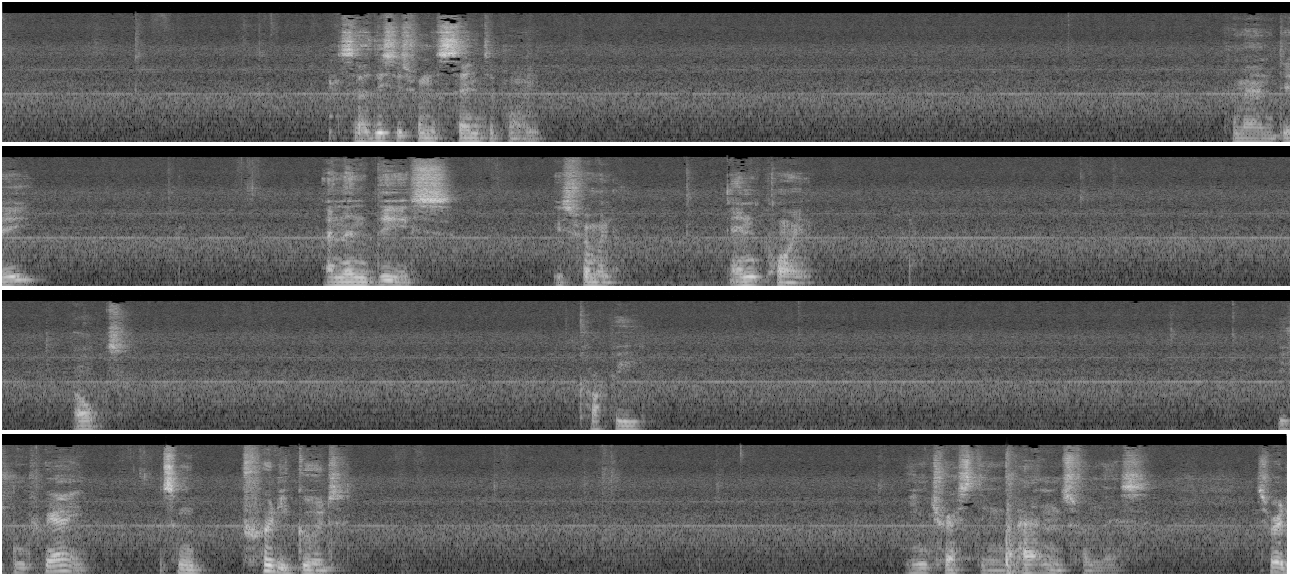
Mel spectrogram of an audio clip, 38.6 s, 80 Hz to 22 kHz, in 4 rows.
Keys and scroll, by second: 8.2 super+d, 8.7 super+d, 8.8 super+d, 9.1 super+d, 9.3 super+d, 9.5 super+d, 9.7 super+d, 10.3 super+d, 10.7 super+d, 11.2 super+d, 12.2 super+d, 25.5 super+d, 26.0 super+d, 26.1 super+d, 26.1 super+d, 26.3 super+d, 26.4 super+d, 26.7 super+d, 26.9 super+d, 27.1 super+d, 28.0 super+d, 28.4 super+d, 28.7 super+d.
